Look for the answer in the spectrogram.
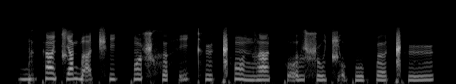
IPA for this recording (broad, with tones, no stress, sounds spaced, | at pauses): ɡ͡b ɨ˨ k ã˦˨ t͡ɕ a˧˥˧ ɡ͡b a̰˨ t͡ʃʰ i˧˥˧ kː õ˧˥˧ ʂ x ɵ˨ h ḭ˧˥˧ kʰ ʉ˨˦ ǁʰ õ˦˨ n z ã˨ kː o̰˨ z ʂ u˨˦ t͡ɕ o̰˦˨ k u˨ k͡p ɵ˨˦ ǁʰ ʉ˨˦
